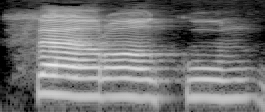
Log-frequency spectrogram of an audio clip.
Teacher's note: Huruf sa hujung lidah juga tapi keluar lebih sedikit daripada huruf zal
